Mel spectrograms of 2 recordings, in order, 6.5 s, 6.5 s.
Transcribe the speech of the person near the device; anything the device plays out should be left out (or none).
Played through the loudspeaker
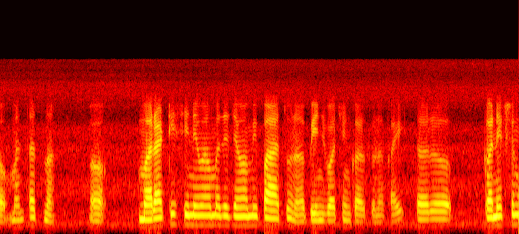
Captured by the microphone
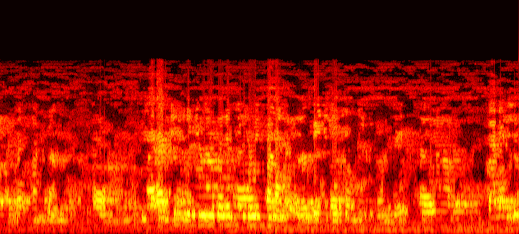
none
